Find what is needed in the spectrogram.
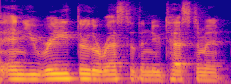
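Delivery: ordinary delivery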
